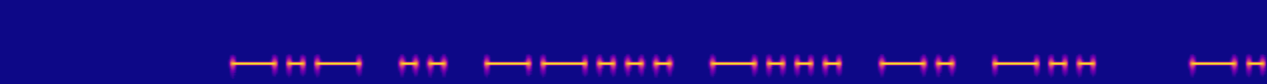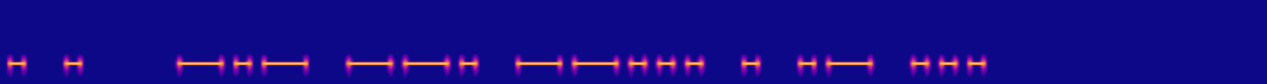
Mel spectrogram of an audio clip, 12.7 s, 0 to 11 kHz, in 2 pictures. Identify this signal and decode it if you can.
Morse code, heard as a keyed tone, about 17 wpm, 700 Hz. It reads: KI7BND DE KG7EAS
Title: USA Callsign DE Callsign - 6 Characters - 17wpm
